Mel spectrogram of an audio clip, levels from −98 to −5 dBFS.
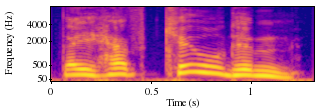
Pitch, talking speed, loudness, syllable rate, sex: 180 Hz, 185 wpm, -15 LUFS, 4.4 syllables/s, male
